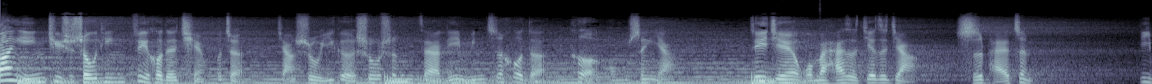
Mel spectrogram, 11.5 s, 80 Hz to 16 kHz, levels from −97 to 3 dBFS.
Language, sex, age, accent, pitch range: Chinese, male, 20-39, native, 110-165 Hz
